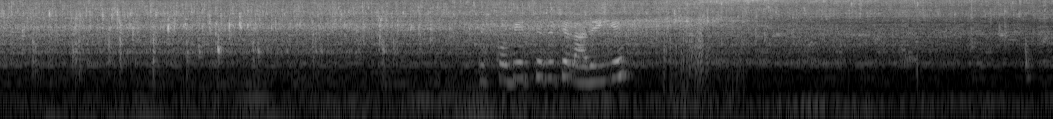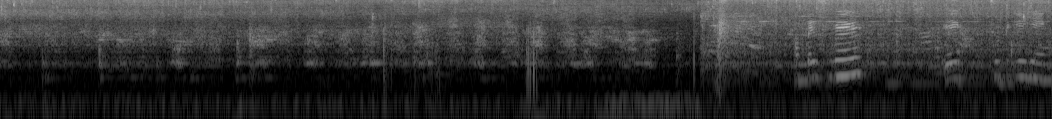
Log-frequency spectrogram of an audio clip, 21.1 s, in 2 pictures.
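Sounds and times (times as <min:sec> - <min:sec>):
paste sizzling in hot oil: 0:00.0 - 0:21.0
wooden spatula scraping pan: 0:04.9 - 0:21.0.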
